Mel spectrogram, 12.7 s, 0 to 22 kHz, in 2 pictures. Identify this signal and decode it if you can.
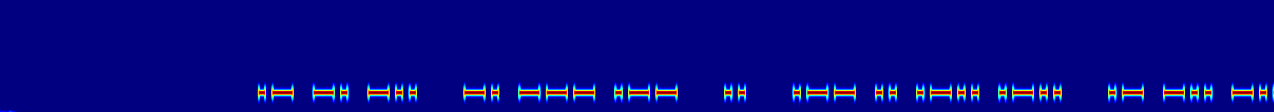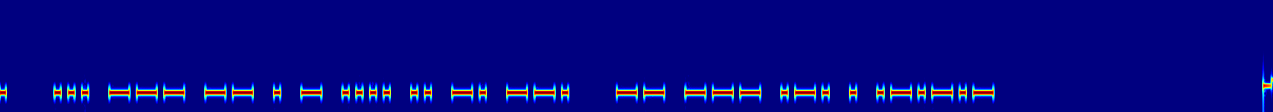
Morse code, heard as a keyed tone, about 34 wpm, 700 Hz. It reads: AND NOW I WILL ADD SOMETHING MORE.
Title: Sentences from Top 1000 Words - Review Part 1 - 35wpm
